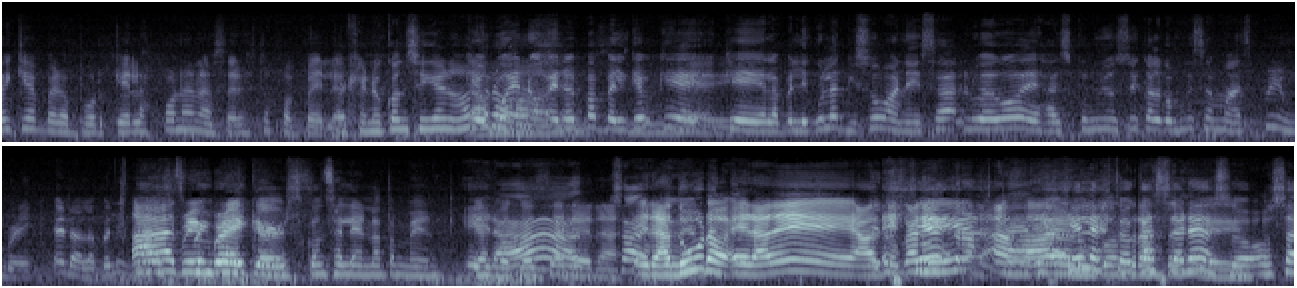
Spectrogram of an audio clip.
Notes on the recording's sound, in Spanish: Grabado en Vía Lattea, en Caracas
